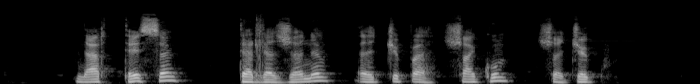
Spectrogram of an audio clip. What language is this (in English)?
Adyghe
